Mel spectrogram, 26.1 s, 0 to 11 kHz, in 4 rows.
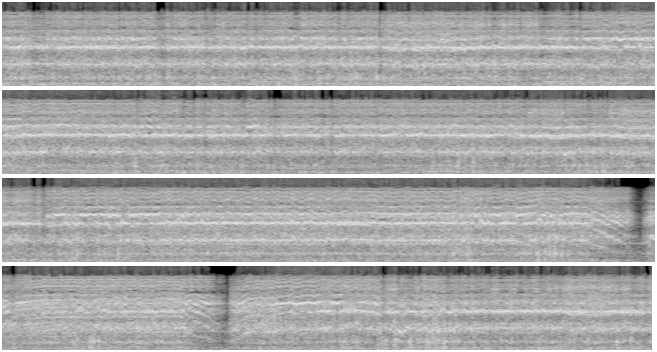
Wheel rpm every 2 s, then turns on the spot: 230, 240, 230, 220, 230, 230, 220, 210, 210, 160, 170, 190, 230.
none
